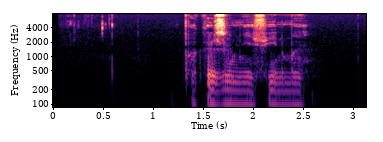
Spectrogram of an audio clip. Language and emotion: Russian, neutral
